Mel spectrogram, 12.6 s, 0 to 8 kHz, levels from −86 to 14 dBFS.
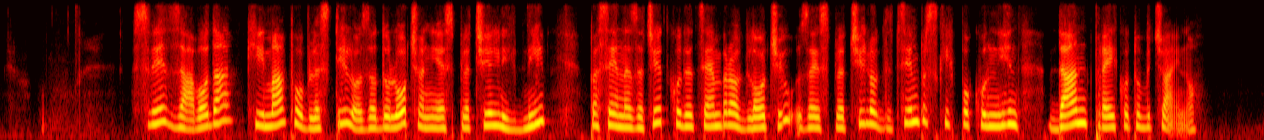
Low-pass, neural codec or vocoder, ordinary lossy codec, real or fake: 7.2 kHz; codec, 16 kHz in and 24 kHz out, 0.8 kbps, FocalCodec, streaming, 65536 codes; Opus, 24 kbps; fake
